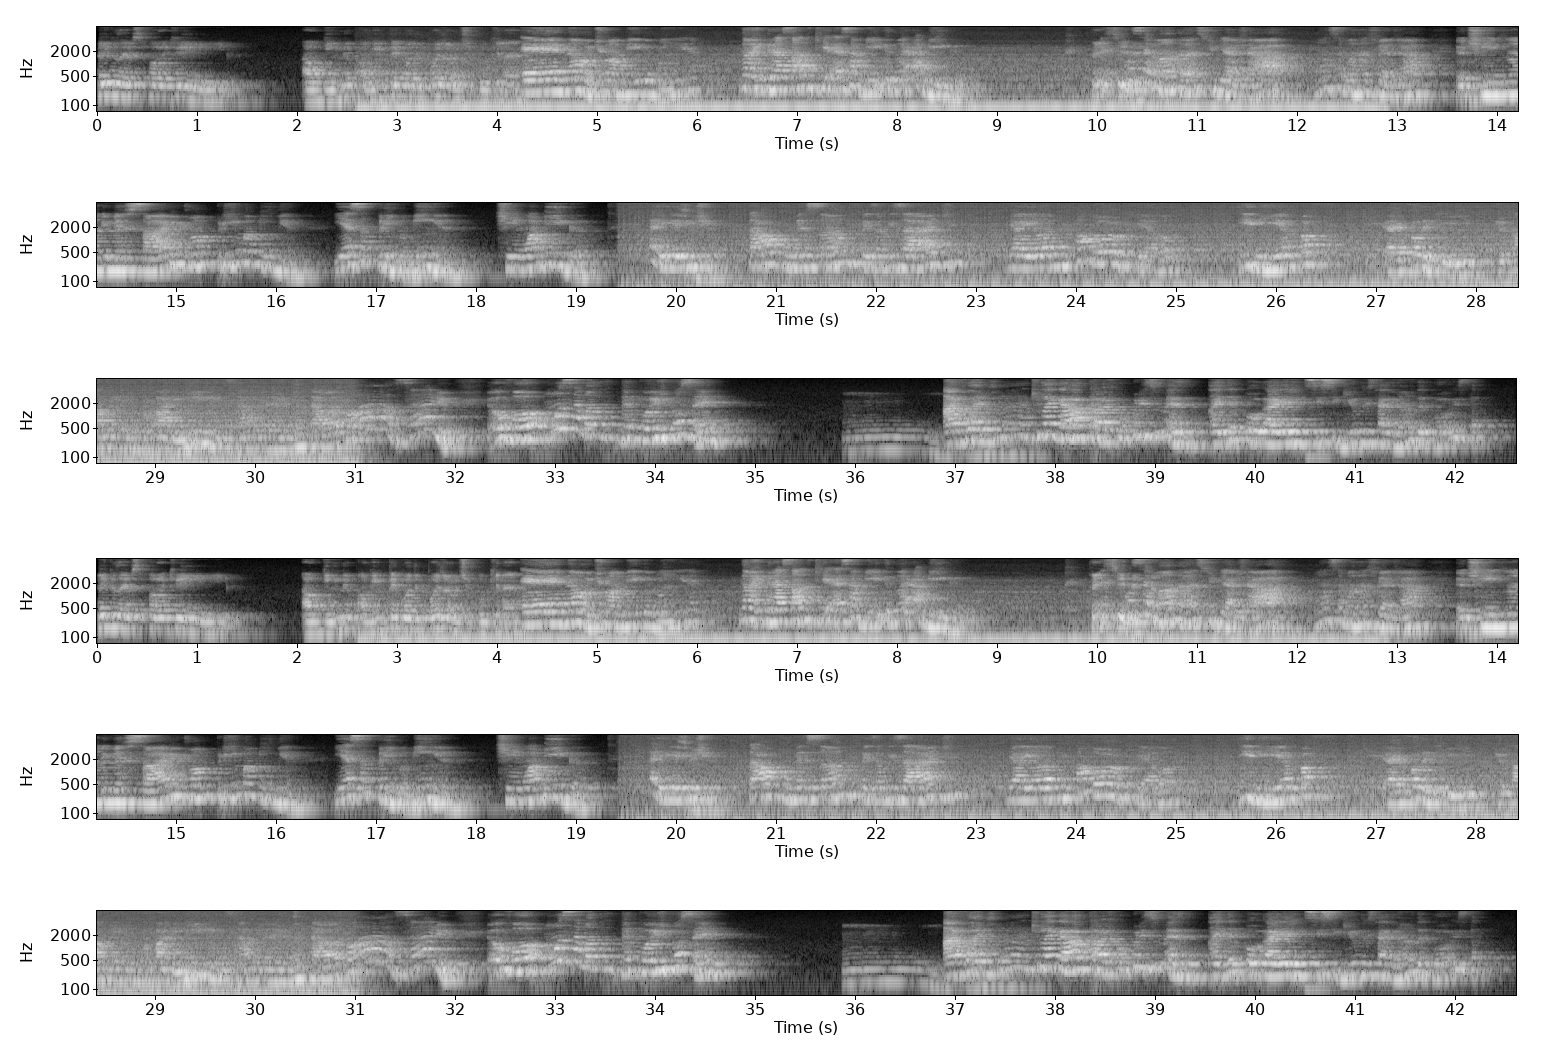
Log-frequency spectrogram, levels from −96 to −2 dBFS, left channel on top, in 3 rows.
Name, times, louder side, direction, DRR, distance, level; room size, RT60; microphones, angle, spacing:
voice 1, 0.0-1.3 2.0-4.3 5.4-5.8 9.9-10.7 20.0-20.3 30.5-30.7 35.9-37.5, right 2 dB, 80° right, 0 dB, 0.5 m, -28 dB
sound 1, 2.6-12.9, left 2 dB, 70° left, 0.3 m, -27 dB
voice 2, 4.2-6.0 6.4-8.7 9.7-9.8 10.0-16.2 16.6-17.8 18.2-19.1 19.7-20.4 20.7-22.9 23.3-25.1 25.6-26.5 26.9-34.7 36.9-42.2, equal, ahead, -6 dB, 0.5 m, -24 dB
sound 2, 19.4-31.0, equal, 35° left, 0.7 m, -28 dB
2.1 x 2.0 x 3.0 m, 1.0 s
head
